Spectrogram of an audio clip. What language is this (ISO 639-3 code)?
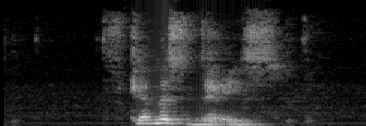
kab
